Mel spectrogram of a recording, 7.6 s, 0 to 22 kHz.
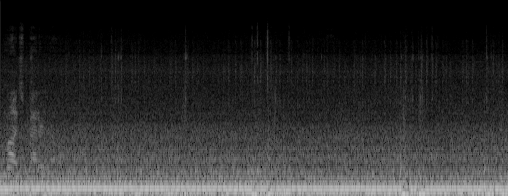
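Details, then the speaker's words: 1978 Chevy C10 with a 454 big-block V8, on a drive to warm up after the engine tick was addressed; steady deep drone under road noise, no ticking, nice and quiet, though a slight exhaust pop remains that the owner suspects comes from the glass-pack mufflers. "she sounds pretty good sounds pretty good nice and quiet I think we got her"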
